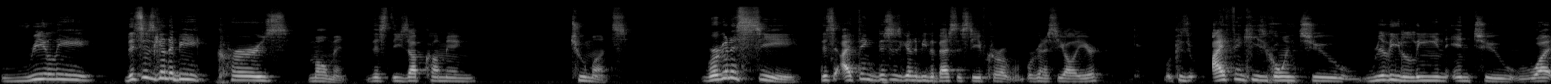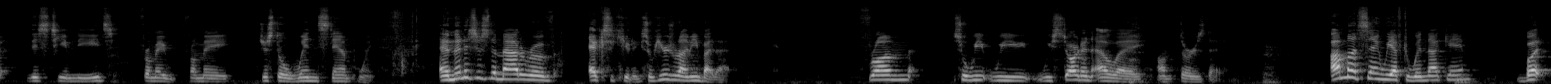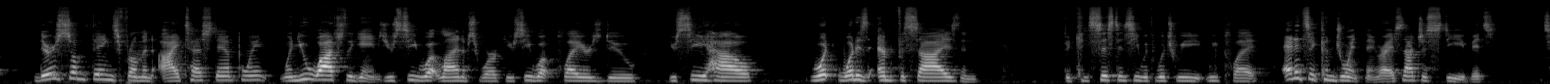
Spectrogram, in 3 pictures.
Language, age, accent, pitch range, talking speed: English, 20-39, American, 145-195 Hz, 185 wpm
